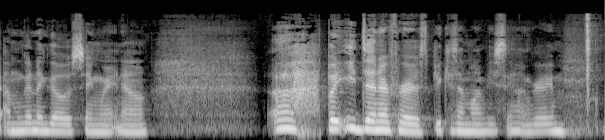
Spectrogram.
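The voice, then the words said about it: Tired voice. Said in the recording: “My voice is tired.”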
